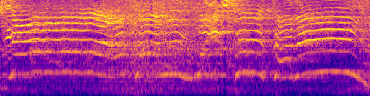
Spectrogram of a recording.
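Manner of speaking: put-on very high shouted kid voice over the wind; shouting child. Child shouting to dad from the car window. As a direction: yell like a small child.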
